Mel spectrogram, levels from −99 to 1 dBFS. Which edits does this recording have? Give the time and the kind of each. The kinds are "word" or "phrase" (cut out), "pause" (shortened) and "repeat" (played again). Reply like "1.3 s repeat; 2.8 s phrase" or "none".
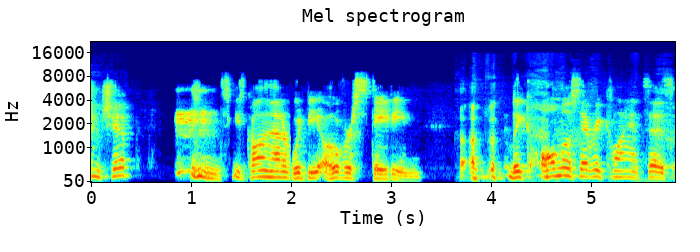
1.5 s word; 2.0 s word; 4.1 s word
